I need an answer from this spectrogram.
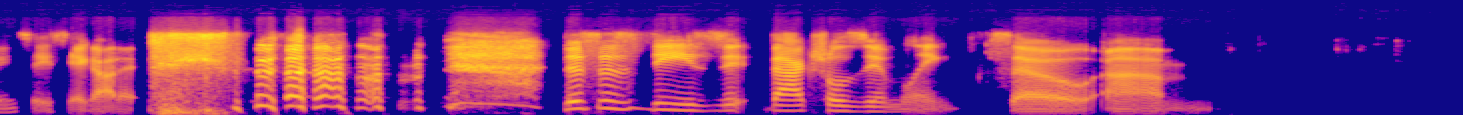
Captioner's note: laughter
